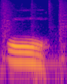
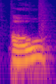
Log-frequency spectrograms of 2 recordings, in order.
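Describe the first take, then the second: First: The vowel's ending is squeezed off. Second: The vowel is fully open throughout. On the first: "the end of the pronunciation of the letter is squeezed off a bit" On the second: "it is usually a very open letter, just O"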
